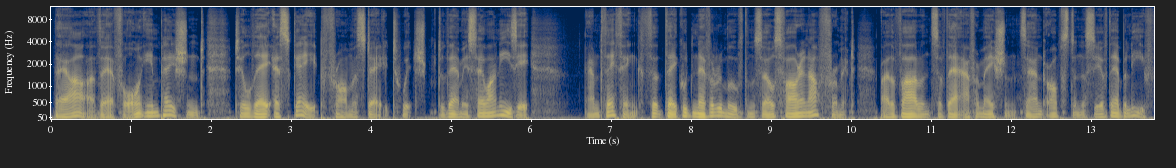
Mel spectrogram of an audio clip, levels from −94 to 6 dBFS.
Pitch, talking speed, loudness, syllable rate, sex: 85 Hz, 175 wpm, -21 LUFS, 5.4 syllables/s, male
